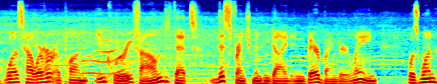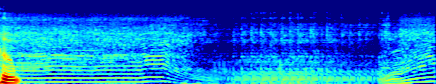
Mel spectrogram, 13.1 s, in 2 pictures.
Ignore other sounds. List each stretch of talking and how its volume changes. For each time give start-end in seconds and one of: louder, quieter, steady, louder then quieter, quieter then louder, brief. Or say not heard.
0.0-6.9 steady.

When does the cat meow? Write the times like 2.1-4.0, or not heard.
0.7-2.0.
